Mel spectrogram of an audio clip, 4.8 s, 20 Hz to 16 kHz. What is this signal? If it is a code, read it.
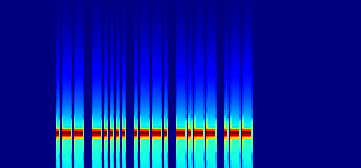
Morse code, heard as a keyed tone, about 29 wpm, 700 Hz. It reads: W6PYW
